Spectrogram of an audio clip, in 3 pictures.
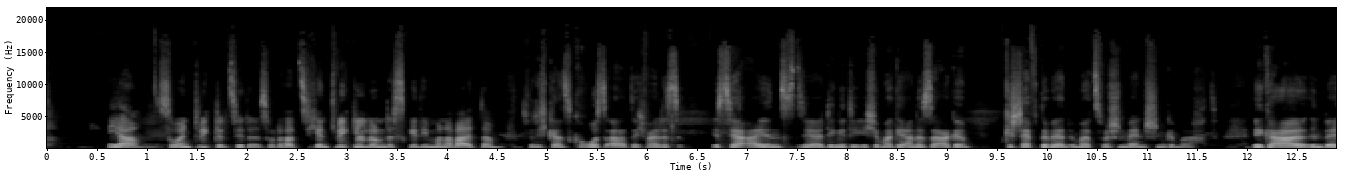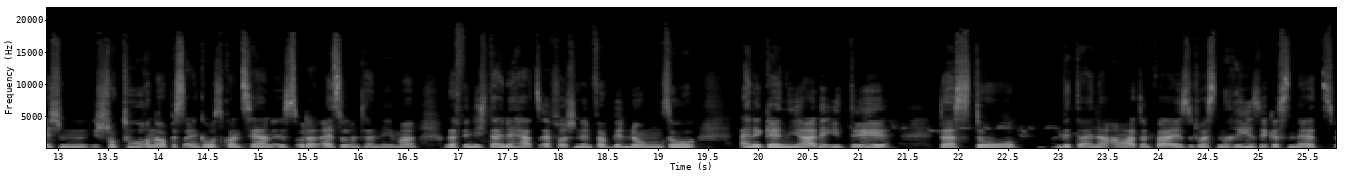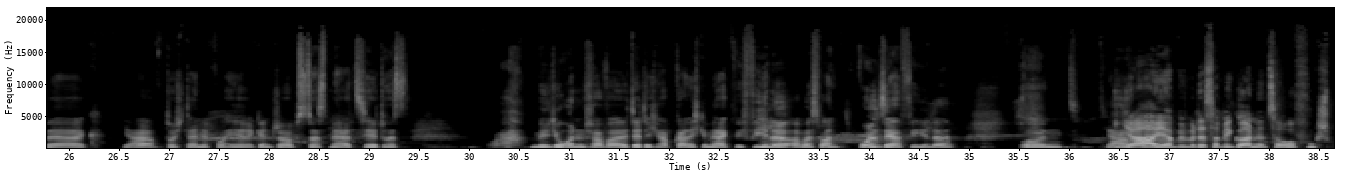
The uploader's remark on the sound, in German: wurde dieses Wunder-Interview aufgezeichnet - mitten auf einer Parkbank in Einsiedeln in der Schwyz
